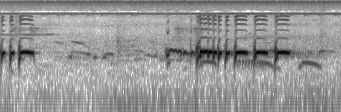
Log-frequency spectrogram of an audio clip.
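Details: Zebra dove (perkutut), local bird, singing to draw or excite other doves: a short loud pair of notes, a pause with faint coos, then a quick staccato run of clipped rolling notes and a soft falling tail.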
